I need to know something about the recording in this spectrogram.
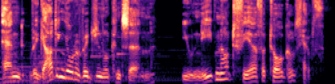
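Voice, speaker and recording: An actor with an English accent playing a learned, courtly scholar in a fantasy game, formal and eloquent. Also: male voice, medium pitch, sing-song, measured pace, over music. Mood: wry, reassuring. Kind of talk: video game drama acting.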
